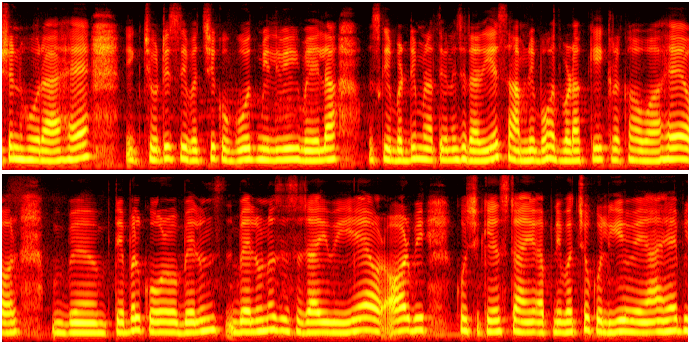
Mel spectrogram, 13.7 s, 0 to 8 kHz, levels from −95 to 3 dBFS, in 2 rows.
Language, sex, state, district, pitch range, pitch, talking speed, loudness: Hindi, female, Bihar, Araria, 180-205 Hz, 190 Hz, 225 wpm, -20 LUFS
